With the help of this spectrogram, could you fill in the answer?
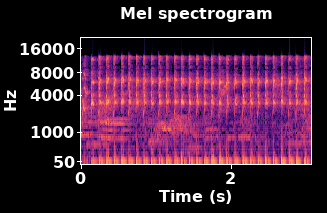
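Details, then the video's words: Long ngekek chattering of a lovebird: very fast, evenly pulsed shrill notes in an unbroken mechanical stream, each pulse high and buzzy, keeping a steady rhythm throughout with no pause. "burung Lovebird, ngekek panjang"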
